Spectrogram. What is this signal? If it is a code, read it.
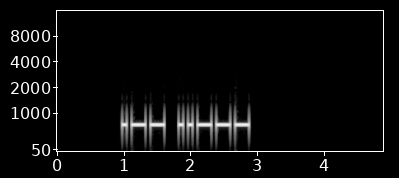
Morse code, heard as a keyed tone, about 17 wpm, 700 Hz. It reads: W2
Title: USA Call Sign Prefixes - 17wpm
